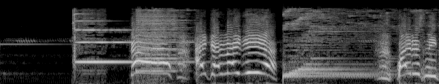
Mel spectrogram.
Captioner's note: ding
